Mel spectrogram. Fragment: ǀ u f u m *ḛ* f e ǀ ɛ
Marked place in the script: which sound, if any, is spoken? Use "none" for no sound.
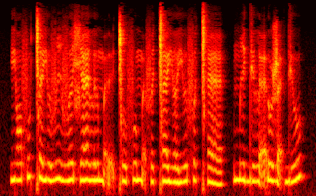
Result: ɛ̰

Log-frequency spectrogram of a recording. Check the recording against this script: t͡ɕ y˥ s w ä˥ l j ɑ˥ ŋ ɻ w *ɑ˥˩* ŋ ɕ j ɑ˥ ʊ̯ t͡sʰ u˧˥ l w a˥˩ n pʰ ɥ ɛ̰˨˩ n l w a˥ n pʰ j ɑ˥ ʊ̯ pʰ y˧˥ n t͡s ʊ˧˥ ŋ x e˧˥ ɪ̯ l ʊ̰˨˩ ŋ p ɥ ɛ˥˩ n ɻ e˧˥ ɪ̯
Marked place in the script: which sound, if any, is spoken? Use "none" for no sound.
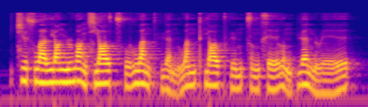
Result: ɑ˥˩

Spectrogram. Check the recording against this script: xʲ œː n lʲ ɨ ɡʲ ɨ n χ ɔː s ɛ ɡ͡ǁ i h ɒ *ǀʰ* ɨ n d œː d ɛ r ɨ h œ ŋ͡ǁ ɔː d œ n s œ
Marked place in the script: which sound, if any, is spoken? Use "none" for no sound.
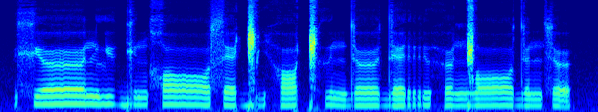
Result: ǁʰ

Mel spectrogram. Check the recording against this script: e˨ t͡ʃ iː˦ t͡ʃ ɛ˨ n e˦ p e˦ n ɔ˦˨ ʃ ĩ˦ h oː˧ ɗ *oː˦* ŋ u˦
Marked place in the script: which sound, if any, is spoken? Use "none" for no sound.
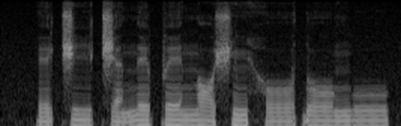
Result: oː˦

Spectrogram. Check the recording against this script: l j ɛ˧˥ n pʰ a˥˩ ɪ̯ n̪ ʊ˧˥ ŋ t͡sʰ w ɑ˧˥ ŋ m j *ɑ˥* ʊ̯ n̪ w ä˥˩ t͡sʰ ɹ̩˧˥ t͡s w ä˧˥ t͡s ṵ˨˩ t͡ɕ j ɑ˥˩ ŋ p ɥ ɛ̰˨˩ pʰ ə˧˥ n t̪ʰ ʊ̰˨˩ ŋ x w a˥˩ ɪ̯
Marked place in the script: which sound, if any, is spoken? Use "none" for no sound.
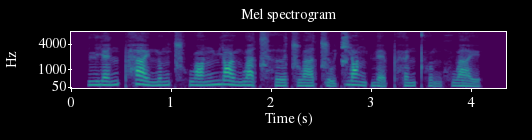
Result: ɑ˥˧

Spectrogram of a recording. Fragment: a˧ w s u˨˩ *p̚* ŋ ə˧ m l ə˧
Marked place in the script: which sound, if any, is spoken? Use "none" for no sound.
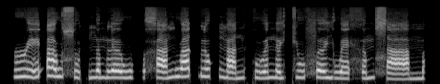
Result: t̚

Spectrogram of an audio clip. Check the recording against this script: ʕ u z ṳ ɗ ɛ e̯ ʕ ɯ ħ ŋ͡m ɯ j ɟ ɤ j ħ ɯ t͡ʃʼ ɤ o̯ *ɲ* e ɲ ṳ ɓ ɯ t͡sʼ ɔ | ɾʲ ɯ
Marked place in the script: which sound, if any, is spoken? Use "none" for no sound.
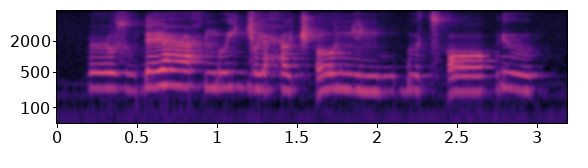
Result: ɲ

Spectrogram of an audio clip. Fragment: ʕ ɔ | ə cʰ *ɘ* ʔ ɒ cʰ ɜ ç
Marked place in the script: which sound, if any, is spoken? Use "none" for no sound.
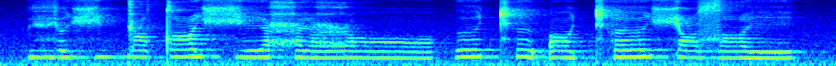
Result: ɘ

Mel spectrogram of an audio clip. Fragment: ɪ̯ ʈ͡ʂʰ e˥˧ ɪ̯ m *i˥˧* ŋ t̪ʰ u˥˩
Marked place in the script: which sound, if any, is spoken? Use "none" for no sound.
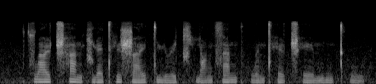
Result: i˥˧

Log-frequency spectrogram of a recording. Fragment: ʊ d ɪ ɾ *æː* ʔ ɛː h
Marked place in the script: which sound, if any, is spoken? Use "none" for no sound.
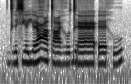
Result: æː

